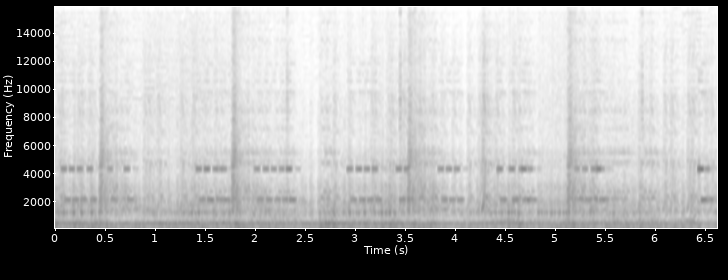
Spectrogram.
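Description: Rapid electronic shots beep in quick, steady bursts.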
